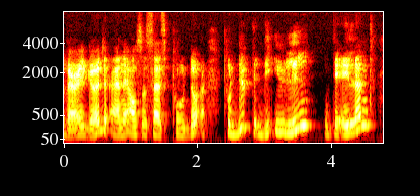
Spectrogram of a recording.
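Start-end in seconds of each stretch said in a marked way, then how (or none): 1.5-4.7 reading the label in a mock French accent; lightly put-on French accent, rolled and rising; terrible French accent. Reviewer reads whisky box label to viewers in a mock French accent. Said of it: "my French accent, which is terrible".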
